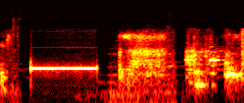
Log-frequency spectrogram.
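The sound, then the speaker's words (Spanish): A telephone being redialed: a flat, steady tone sounds for about a second, then stops, followed by stretches of crackling, muffled line sound. “¿Puedes marcar de vuelta? Sí, le están marcando de nuevo.”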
